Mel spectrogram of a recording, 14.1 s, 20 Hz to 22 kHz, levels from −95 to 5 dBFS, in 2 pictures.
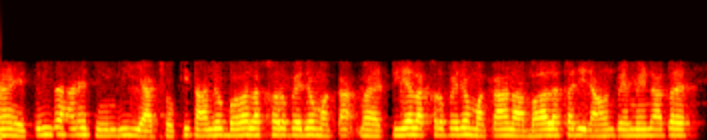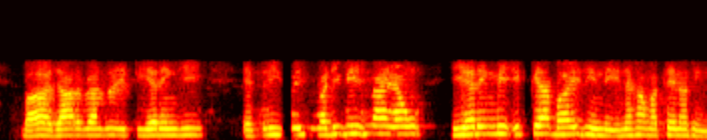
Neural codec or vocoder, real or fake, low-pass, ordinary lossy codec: none; real; 3.6 kHz; AAC, 24 kbps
